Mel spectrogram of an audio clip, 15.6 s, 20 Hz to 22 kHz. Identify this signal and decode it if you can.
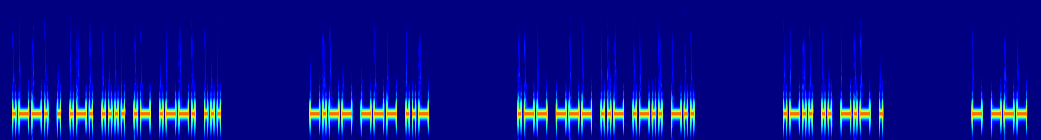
Morse code, heard as a keyed tone, about 25 wpm, 700 Hz. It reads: PERHAPS YOU WOULD LIKE TO
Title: 4x Word-Spacing - Sentences from Top 500 Words - 25wpm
